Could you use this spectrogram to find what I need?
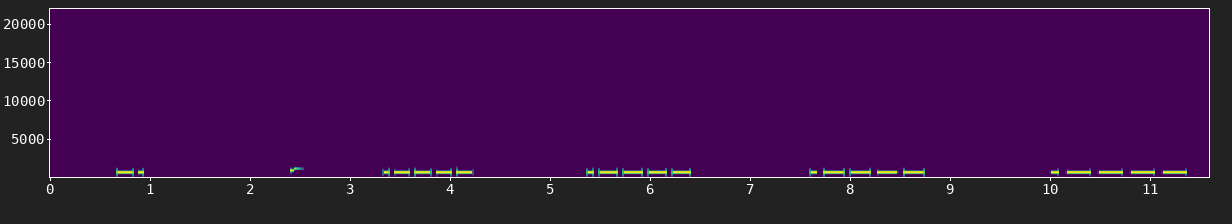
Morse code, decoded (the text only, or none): N 1111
